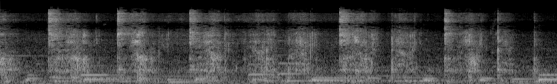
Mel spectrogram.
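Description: Half a cup of water goes into cauliflower curry spices in a pan, and a spoon clanks and scrapes against the pot in repeated strokes over a soft bubbling sizzle, with a voice talking underneath.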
